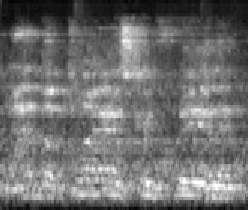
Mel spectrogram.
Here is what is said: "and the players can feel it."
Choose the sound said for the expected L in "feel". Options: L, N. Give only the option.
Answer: N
